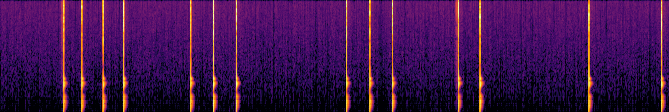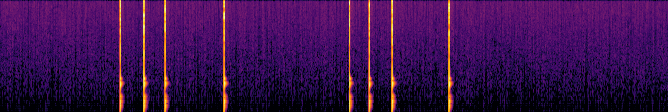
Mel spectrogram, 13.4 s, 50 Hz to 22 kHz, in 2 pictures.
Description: Tap code, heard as knocks on wood, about 5 knocks a second. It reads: SMALL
